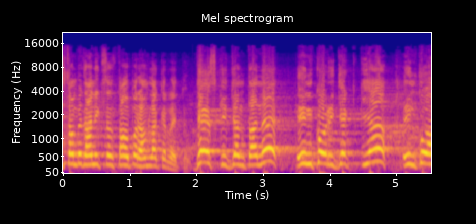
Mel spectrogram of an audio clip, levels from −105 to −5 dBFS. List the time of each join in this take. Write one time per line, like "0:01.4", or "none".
0:01.8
